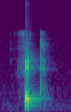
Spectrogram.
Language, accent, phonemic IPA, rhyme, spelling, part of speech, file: German, Austria, /fɛt/, -ɛt, Fett, noun, De-at-Fett.ogg
- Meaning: 1. fat, grease 2. lipid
